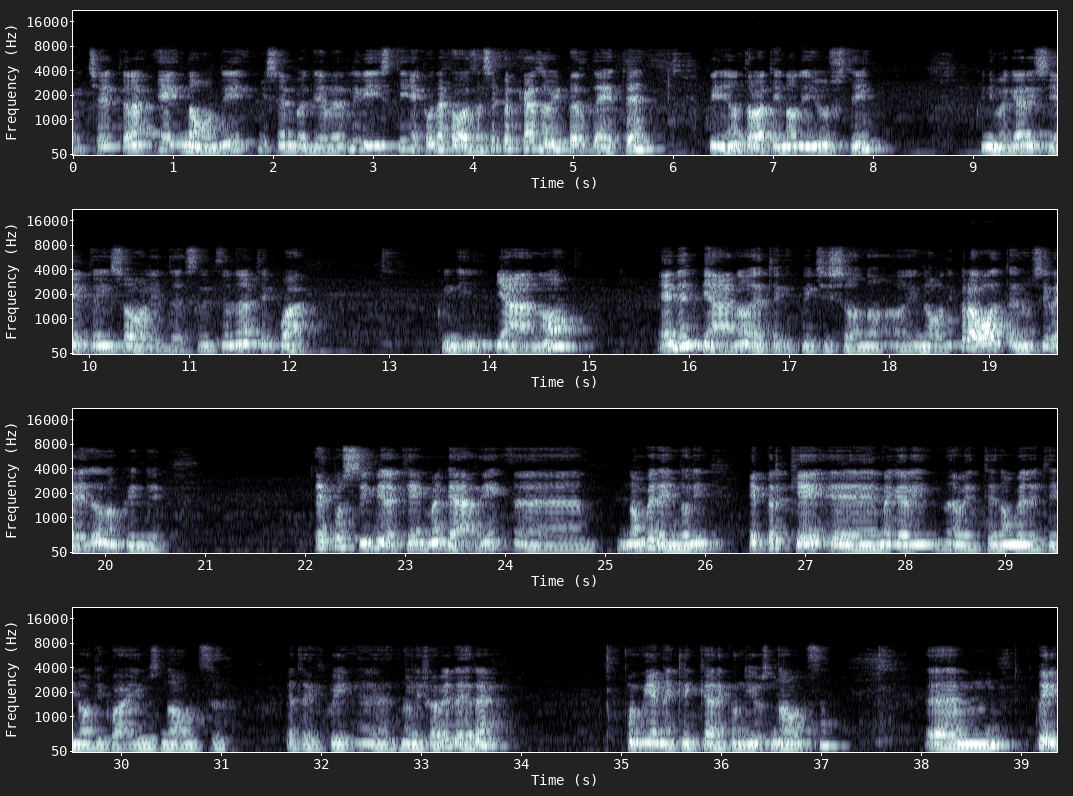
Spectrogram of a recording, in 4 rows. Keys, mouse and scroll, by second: 1.3-3.1 drag, 9.0-10.7 drag, 11.3-13.1 right drag, 14.6-16.4 right drag, 27.6-29.5 drag, 29.7-32.7 drag, 35.3-37.1 drag.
